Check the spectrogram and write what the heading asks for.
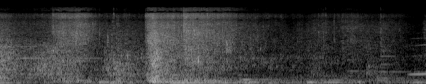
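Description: Pool water splashing and sloshing as a swimmer plunges in and swims underwater, with the loudest splash about a second and a half in, settling toward the end.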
